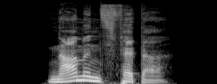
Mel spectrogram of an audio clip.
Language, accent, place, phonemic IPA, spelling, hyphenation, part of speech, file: German, Germany, Berlin, /ˈnaːmənsˌfɛtɐ/, Namensvetter, Na‧mens‧vet‧ter, noun, De-Namensvetter.ogg
- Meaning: namesake (person having the same name as another; male or unspecified sex)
